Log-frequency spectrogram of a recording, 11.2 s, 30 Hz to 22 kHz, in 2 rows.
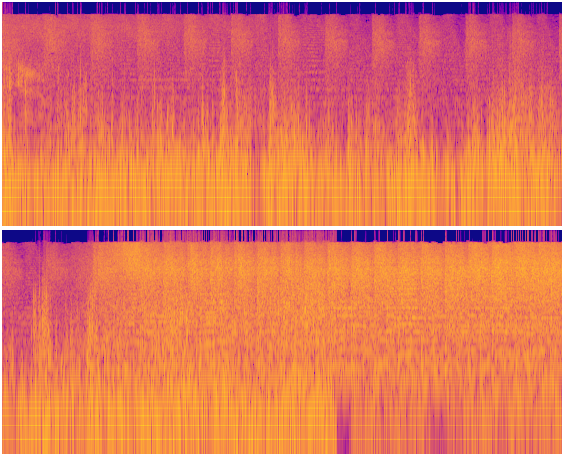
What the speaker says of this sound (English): we got about 40 mile an hour gusts, constant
